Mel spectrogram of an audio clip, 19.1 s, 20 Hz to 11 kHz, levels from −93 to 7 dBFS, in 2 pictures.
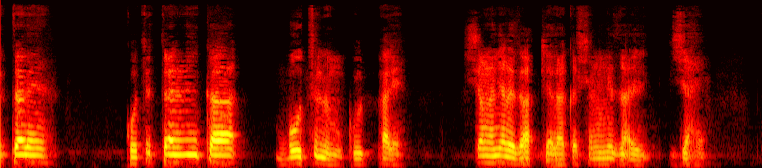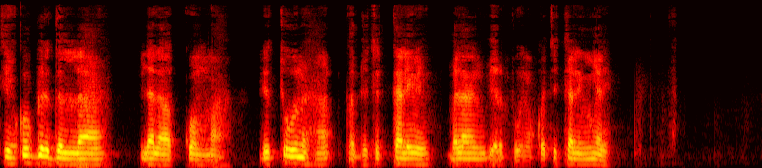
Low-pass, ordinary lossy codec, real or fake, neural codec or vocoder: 9.9 kHz; AAC, 32 kbps; fake; codec, 44.1 kHz, 2.6 kbps, DAC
